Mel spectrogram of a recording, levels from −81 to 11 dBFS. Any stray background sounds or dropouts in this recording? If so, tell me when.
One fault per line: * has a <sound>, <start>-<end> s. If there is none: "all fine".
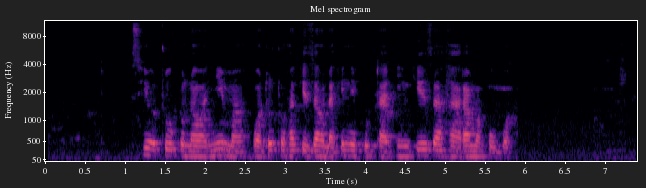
all fine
